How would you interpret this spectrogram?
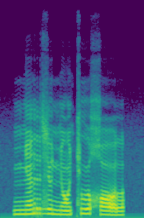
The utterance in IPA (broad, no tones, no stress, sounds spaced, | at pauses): ɲ ɛ̃ r z ʏ ɲ ɔ̃ c u χ ɔ l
